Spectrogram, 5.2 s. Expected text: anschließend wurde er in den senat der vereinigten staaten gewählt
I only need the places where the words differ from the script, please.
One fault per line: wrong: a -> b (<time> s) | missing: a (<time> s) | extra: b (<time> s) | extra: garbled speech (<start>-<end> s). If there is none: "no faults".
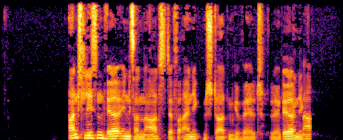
missing: wurde (1.6 s)
missing: den (1.9 s)
extra: garbled speech (4.0-4.7 s)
